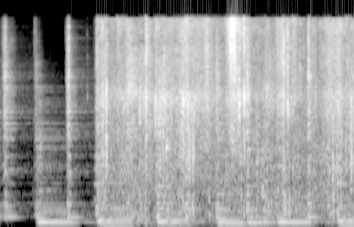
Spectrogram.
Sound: digging

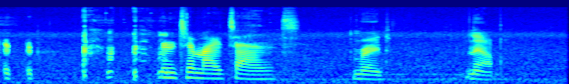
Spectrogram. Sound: laughs; coughs

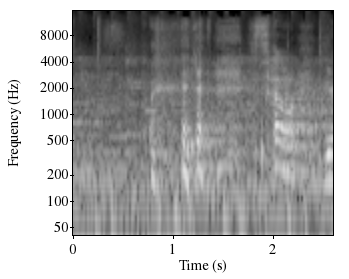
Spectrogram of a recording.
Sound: laughter

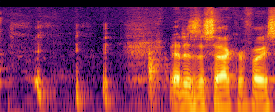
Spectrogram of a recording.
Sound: laughs; chuckles

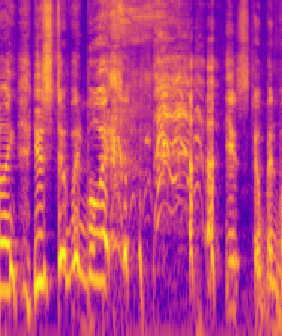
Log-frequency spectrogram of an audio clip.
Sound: laughs

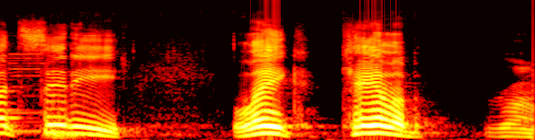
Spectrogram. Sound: buzzer sounds

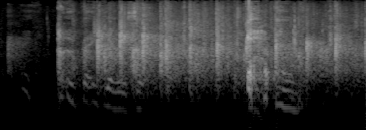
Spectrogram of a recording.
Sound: applause

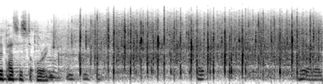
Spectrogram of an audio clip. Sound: attendees applauding

